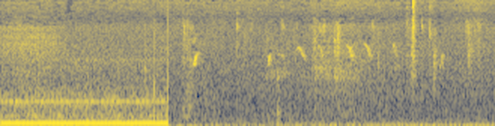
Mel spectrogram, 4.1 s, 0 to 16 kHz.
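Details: Japanese quail chicks peeping inside their eggs in an incubator after the first pips, on day 16–17 of incubation, among 200 eggs set. A steady fan hum cuts off abruptly, then faint, short, high peeps are scattered irregularly.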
